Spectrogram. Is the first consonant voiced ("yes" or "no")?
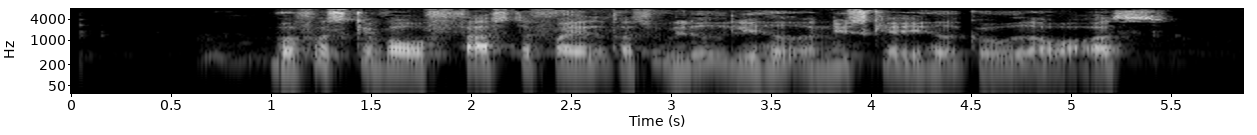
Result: yes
